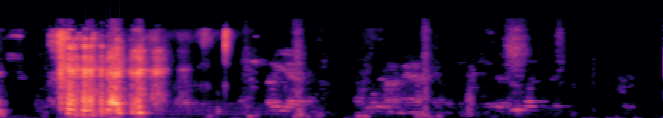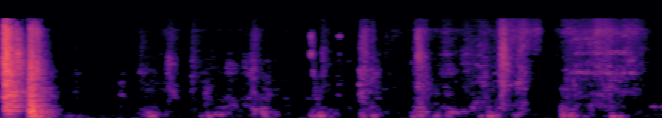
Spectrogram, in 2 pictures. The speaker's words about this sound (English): let me shut the door behind me.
